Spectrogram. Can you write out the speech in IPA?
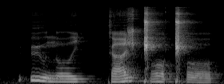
ʔ ʉ u̯ n oː i̯ kː a ʒ ɡ͡ǁ ɔ ǁʰ ɔ

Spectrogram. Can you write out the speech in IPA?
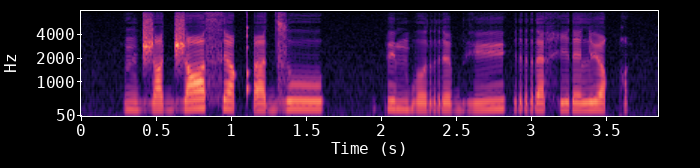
n d͡ʒ ɑ d͡ʒ ɑ s e qʼ e d͡z u | p y m b o r ø bʱ y | r æ h i ɾ e l y q

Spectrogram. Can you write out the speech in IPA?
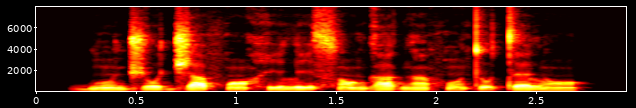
ɡ͡b ũ˨ d͡ʒ o˨ d͡ʒ a˨˦ f ɔ̃˧ h i˨ l i˨˦ s ɔ̃˦˨ ɡ a˨˦ ɡ ã˧ f ũ˦ t u˦ t ɛ˧ l ɔ̃˨

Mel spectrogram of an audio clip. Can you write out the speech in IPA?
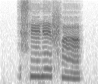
s ɛ̃˧ ɾ ɛ˧ f ã˨

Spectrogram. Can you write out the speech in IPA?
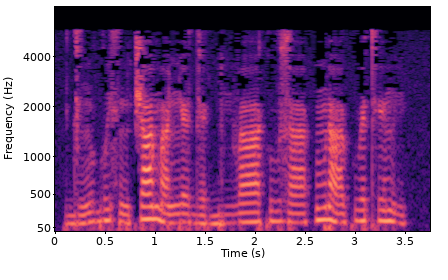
d ɪ˨ ŋ ʊ˦ ɡʷ i˦ s ĩ˨ t͡ʃ aː˦ m a˨ ɲ ɛ˨ d ɛ˨ ɡ͡b i˨ β aː˦ k u˦ z a˦ | ũ˦ ɾ aː˨˦ kʷ ɛ˦ tʰ e˦ m i˨

